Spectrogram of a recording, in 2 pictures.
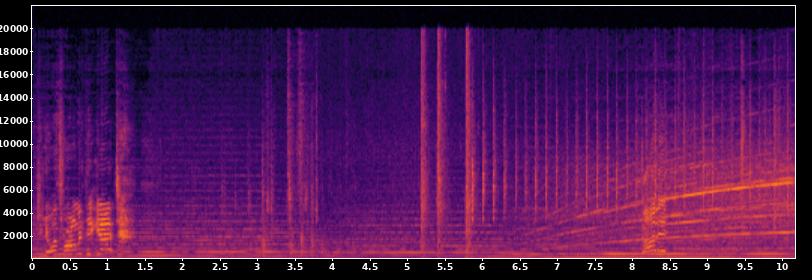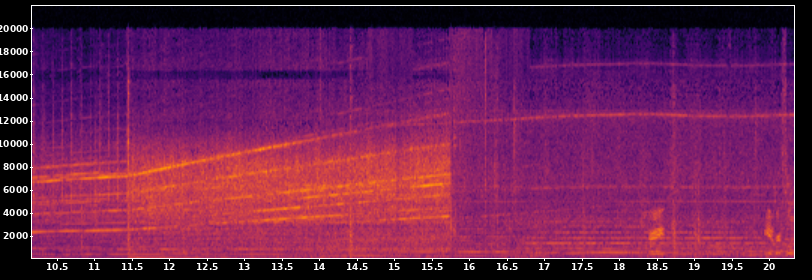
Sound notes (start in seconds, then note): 6.1 motor starts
